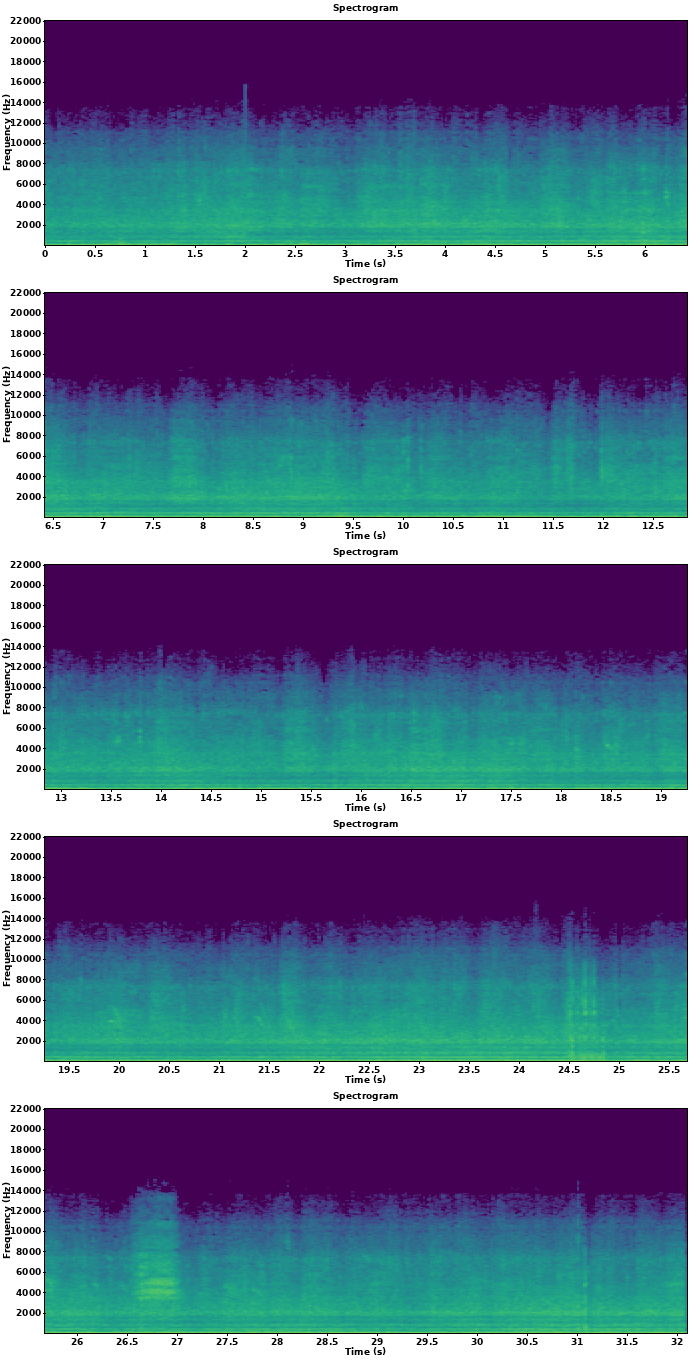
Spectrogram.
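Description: Wind rushing over the microphone of a camera riding on a moving road bicycle: a steady low rumble mixed with tyre noise on tarmac. A brief high chirp near the end.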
